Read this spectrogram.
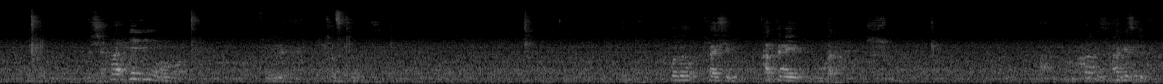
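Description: Women talk quietly nearby.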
